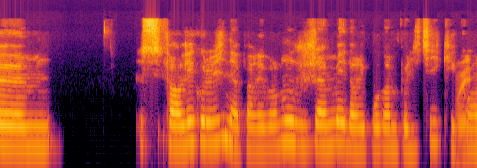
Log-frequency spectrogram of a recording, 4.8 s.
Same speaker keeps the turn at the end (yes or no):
yes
